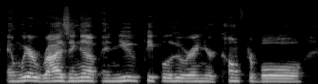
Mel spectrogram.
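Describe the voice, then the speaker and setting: Higher-voiced man explaining on a podcast. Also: level tone, fairly quick. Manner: explanatory, says "right?" and "you know" often. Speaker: podcast co-host. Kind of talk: casual conversational discussion.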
